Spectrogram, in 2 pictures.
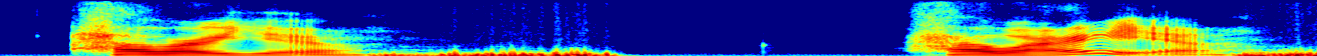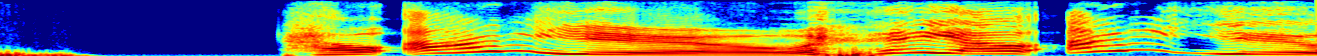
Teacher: the ascending intonation that goes up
